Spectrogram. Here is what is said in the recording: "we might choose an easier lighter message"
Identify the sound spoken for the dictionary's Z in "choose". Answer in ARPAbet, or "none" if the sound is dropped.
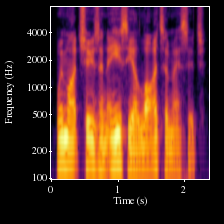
Z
